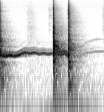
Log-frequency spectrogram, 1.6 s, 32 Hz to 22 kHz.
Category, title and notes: Sound effects > Other mechanisms, engines, machines
Handsaw Pitched Tone Twang Metal Foley 13
vibe, vibration, twang, hit, saw, foley, handsaw, plank, fx, percussion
